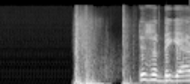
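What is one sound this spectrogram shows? A body thuds heavily onto the ground.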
